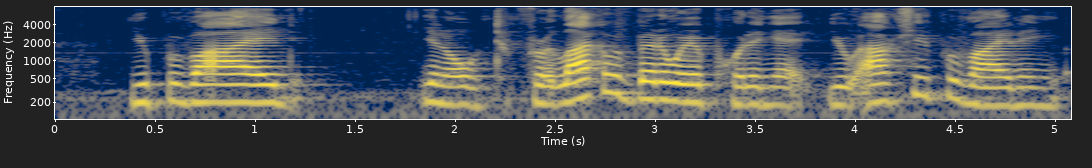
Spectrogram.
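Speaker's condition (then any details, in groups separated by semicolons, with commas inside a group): Cleft palate and cleft lip; over 30 years ago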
